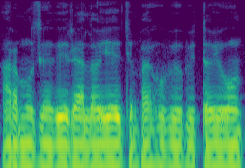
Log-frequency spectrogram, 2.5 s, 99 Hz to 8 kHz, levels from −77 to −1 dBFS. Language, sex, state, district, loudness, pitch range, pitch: Chakma, male, Tripura, Dhalai, -12 LUFS, 90-95 Hz, 90 Hz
